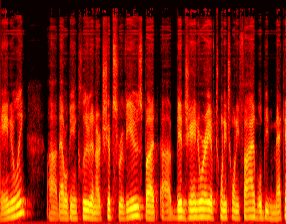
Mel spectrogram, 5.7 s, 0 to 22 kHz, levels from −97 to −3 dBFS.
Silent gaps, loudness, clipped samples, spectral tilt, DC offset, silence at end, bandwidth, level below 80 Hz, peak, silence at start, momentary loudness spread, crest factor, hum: none; -30 LUFS; under 0.1%; -5.5 dB/octave; under 0.1%; 0 s; 19 kHz; -72 dBFS; -12 dBFS; 0 s; 7 LU; 16 dB; none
